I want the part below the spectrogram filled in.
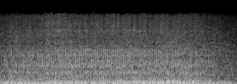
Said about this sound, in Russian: Одна за другой подъезжают тургруппы, и гиды пытаются перекричать шум моторов.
